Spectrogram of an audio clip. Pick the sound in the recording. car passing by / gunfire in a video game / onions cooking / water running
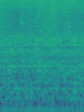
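water running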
